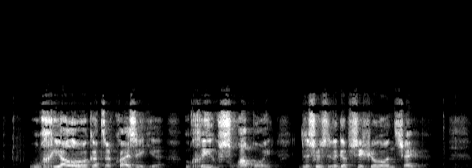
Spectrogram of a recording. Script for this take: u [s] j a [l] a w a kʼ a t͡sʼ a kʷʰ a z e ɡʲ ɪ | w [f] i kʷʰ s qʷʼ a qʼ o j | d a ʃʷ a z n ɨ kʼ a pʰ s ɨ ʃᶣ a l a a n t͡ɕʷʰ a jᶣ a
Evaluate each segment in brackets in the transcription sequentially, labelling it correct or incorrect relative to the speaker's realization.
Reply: incorrect: χ, correct, incorrect: χ

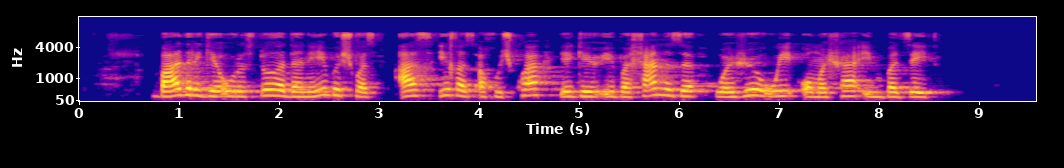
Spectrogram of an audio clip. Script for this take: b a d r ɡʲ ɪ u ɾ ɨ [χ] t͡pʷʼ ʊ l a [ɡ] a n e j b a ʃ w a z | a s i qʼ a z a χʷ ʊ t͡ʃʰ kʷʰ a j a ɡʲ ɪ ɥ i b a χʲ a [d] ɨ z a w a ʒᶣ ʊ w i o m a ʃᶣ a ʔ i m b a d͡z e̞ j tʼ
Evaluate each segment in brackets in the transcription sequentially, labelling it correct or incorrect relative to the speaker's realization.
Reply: incorrect: s, incorrect: d, incorrect: n

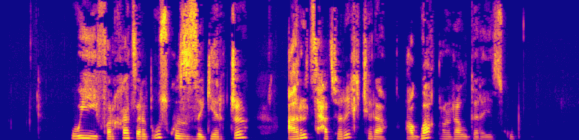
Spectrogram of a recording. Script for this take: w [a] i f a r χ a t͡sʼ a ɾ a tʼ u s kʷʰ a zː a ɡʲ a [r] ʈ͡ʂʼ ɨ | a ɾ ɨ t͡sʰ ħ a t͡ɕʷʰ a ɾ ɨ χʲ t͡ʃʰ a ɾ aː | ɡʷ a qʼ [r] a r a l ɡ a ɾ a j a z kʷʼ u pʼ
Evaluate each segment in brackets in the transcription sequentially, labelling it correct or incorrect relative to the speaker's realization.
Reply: incorrect: i, correct, correct

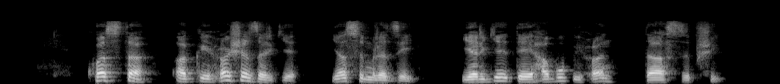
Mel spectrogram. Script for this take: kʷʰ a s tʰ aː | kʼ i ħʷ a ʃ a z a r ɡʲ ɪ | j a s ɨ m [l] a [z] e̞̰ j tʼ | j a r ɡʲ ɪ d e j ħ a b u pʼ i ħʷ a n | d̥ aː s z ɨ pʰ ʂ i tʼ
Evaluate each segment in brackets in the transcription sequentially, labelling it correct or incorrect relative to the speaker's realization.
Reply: incorrect: r, incorrect: d͡z

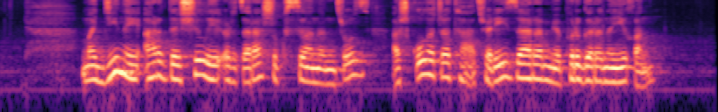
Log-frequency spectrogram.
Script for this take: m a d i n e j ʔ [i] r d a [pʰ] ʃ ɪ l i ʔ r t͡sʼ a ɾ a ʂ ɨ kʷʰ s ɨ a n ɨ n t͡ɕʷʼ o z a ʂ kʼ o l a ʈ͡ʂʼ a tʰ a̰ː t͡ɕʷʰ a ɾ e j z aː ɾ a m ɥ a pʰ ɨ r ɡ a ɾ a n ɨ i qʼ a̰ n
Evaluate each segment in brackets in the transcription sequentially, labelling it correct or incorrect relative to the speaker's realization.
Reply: incorrect: a, incorrect: none

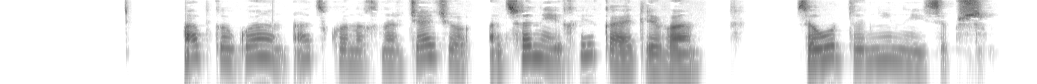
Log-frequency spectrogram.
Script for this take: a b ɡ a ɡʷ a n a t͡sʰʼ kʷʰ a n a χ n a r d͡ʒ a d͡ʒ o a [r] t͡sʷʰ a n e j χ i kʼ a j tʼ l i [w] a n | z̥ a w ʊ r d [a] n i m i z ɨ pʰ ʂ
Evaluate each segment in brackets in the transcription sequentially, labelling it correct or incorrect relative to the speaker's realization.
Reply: incorrect: none, incorrect: v, correct

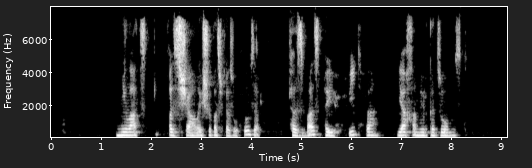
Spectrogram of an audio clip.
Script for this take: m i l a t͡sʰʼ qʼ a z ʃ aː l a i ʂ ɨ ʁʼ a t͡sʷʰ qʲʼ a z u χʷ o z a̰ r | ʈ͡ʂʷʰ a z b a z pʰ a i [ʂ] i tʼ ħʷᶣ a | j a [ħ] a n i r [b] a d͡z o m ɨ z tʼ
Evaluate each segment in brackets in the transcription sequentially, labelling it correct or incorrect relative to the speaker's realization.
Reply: incorrect: ħ, incorrect: χ, incorrect: ɡ

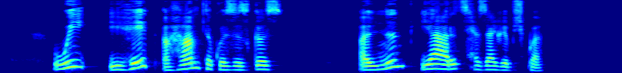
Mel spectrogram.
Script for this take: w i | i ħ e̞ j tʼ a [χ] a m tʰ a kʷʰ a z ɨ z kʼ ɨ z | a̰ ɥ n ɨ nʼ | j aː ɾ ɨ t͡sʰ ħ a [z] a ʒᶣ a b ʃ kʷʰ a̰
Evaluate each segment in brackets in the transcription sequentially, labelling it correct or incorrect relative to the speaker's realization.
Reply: incorrect: ħ, correct

